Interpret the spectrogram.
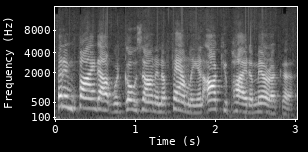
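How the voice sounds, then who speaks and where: A defiant, sharp-tongued woman in a vintage radio play. Her voice sits a little high, and her retorts are quick and sarcastic. The sound has the slightly dull quality of an old broadcast. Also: lively intonation. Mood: bitter. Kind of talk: 1950s radio drama acting.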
